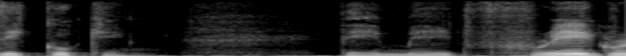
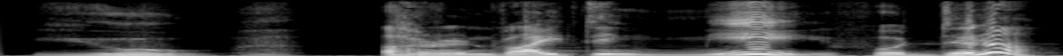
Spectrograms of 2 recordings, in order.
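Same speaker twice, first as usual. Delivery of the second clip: surprised; 6 dB louder than usual. A narrator's reading. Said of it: "almost fell off his elephant in surprise".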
